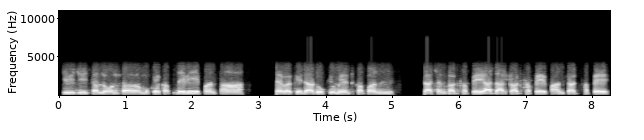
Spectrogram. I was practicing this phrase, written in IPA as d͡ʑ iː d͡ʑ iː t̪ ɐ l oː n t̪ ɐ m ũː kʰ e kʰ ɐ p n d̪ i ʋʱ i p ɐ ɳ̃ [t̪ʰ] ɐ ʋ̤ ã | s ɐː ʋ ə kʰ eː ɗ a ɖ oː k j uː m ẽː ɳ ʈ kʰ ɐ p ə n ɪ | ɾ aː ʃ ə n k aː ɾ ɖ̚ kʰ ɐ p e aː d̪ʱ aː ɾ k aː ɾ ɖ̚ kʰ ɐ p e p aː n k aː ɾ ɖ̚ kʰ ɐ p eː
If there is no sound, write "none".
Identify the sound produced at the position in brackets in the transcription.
t̪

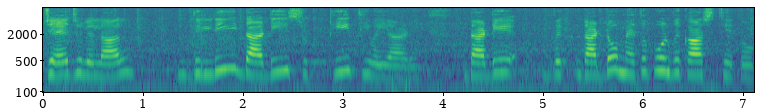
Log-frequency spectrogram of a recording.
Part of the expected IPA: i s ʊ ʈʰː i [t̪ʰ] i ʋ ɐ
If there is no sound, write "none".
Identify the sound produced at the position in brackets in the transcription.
t̪ʰ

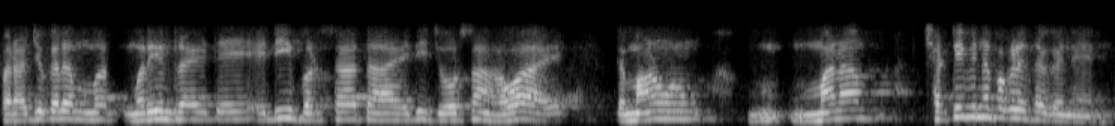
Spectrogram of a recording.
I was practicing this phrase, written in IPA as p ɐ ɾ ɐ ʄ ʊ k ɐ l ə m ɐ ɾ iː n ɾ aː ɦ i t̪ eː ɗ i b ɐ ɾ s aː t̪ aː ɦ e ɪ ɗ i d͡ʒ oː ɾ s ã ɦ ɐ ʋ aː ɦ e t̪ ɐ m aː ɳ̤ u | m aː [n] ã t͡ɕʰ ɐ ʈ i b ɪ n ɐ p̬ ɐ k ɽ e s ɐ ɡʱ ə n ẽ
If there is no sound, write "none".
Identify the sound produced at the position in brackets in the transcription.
n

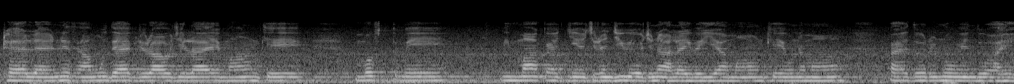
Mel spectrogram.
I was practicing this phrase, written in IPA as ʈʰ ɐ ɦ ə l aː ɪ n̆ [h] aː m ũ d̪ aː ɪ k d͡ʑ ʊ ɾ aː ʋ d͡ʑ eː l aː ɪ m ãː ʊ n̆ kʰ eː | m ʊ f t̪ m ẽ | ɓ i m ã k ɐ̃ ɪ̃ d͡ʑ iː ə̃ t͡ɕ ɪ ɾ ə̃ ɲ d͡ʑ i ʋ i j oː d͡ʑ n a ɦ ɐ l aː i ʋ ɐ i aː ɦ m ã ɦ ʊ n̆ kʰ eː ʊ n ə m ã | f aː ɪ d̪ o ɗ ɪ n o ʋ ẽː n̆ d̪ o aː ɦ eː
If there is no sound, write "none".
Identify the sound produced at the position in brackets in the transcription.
s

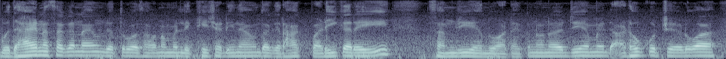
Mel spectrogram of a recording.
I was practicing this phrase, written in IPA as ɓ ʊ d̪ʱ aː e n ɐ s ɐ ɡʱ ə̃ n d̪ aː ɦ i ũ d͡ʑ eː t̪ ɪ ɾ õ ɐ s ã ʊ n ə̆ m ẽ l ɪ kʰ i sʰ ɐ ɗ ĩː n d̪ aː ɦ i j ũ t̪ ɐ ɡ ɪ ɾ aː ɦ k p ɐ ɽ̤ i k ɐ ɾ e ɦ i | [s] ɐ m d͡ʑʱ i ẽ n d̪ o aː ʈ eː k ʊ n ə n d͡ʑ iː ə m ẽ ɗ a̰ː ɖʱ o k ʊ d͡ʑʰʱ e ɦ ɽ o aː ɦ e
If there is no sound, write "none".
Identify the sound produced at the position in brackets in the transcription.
s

